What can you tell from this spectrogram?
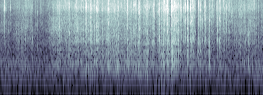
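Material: Paper.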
